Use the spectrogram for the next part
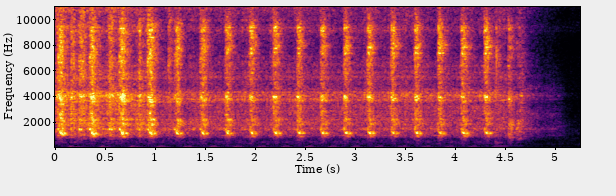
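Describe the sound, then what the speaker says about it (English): A Yamaha Bear Tracker 250cc ATV engine cranks over with the throttle held wide open, turning in a fast, even rhythmic chug with a hissy edge for about five seconds before stopping, close and loud. "Okay, I'm going to turn the key on, open the throttle all the way up, and we'll crank her over."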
